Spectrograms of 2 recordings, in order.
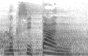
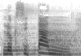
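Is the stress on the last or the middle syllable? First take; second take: middle; middle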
